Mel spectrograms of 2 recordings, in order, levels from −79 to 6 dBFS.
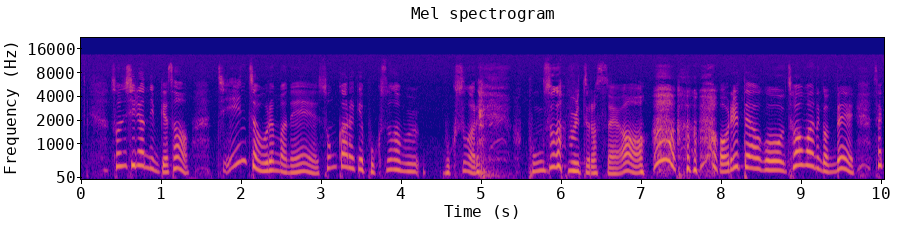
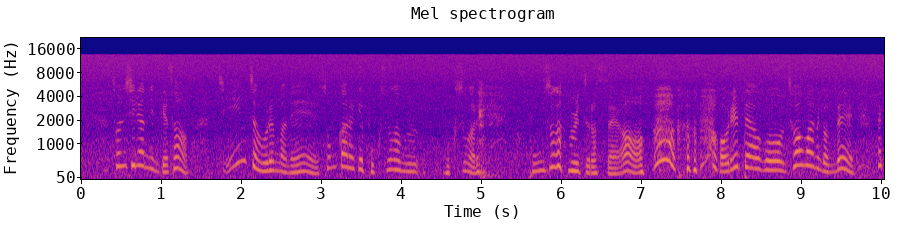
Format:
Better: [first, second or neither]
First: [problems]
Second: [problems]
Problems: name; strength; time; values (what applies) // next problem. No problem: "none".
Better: first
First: hiss; faint; throughout; 25 dB below the speech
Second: hiss; loud; throughout; 6 dB below the speech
